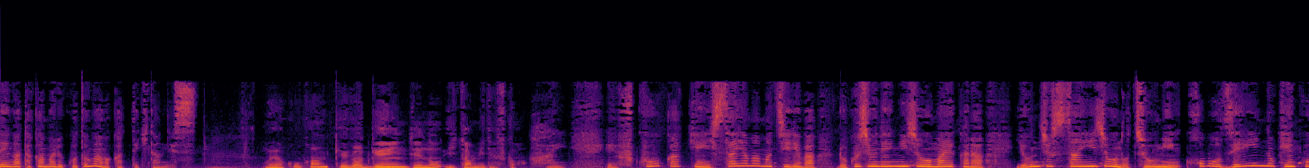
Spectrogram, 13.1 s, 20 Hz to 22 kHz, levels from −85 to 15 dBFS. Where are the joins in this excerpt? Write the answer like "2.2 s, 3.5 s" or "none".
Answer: none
